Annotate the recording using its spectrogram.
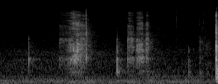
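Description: Metal wire sculpting tool scraping on a wax feather: two short scrapes about half a second apart, with a few light clicks.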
